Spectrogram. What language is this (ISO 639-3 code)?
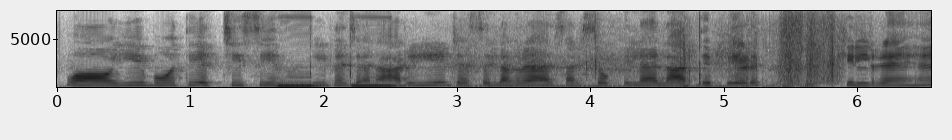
hin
